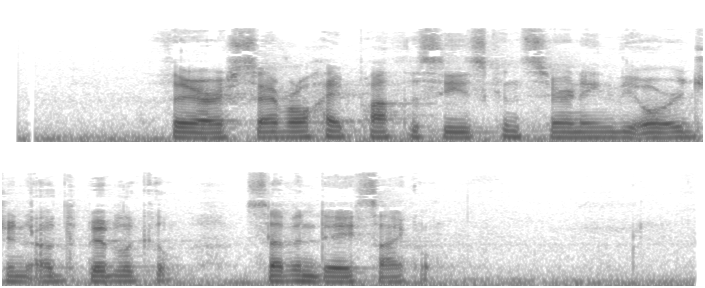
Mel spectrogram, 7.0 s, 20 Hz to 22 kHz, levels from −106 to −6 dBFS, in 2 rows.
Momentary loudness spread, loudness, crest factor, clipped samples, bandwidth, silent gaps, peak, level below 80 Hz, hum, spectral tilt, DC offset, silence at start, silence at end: 22 LU; -46 LUFS; 18 dB; under 0.1%; 11 kHz; none; -30 dBFS; -64 dBFS; none; -6 dB/octave; under 0.1%; 0.05 s; 0.05 s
